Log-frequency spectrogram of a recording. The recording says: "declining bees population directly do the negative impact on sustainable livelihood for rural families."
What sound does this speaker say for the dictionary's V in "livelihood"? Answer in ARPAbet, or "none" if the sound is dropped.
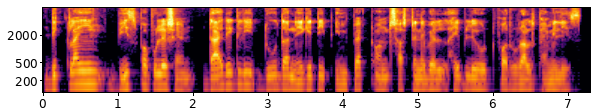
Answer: B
